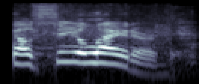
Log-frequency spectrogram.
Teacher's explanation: Do you hear that peak stress on the words see and later? Specifically, the syllable lay.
